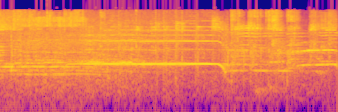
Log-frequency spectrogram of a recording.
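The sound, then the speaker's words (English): A large crowd chants "cheesecake" in unison amid loud cheering, one long sustained vocal tone that drops in pitch partway through, followed by scattered shouts. “All these people are going to chant cheesecake.”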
